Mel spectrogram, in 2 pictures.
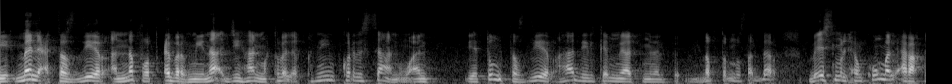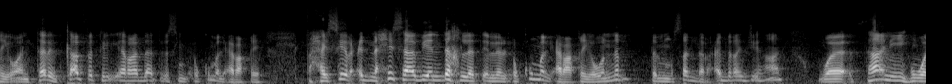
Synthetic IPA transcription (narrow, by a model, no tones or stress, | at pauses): manɪʕt̪ɑsˤd̪iːɾʔa̰nːɑft̪ˤʕɪbɾmiːnaːʔd͡ʒɪɦaːnmɪnqɪbalʔɪqliːmkʊɾd̪ɪst̪aːnw̰ʔa̰n | jat̪ʊmːt̪ɑsˤd̪iːɾhaːðɪhɪlkamːɪjːaːt̪mɪnɪnːɑft̪ˤɪlmʊsˤɑd̪ːɑɾˤ | bɪʔɪsmɪlħʊkuːmalʕɪ̰ɾˤɑːqɪjːa̰wʔa̰nt̪aɾɪd̪kaːfːalʔiːɾˤɑːd̪aːt̪̚bʔɪsmɪlħʊkuːmalʕɪ̰ɾˤɑ̰ːqɪjːa | faħajsˤiːɾʕɪd̪naħɪsaːbɪjːand̪axalat̪ʔɪlalħʊkuːmalʕɪ̰ɾˤɑ̰ːqɪjːawɪnːɑft̪ˤɪlmʊsˤɑd̪ːɑ̰ɾʕɪ̰bɾad͡ʒɪhaːn | wɪθaːniɦʊwːa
